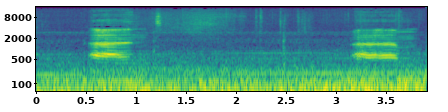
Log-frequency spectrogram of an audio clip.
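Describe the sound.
A car drives along a rough, noisy track, giving a steady loud low rumble throughout, with two brief vocal sounds over it.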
